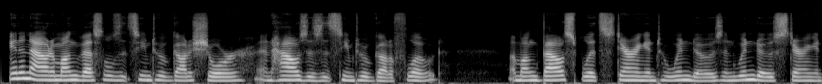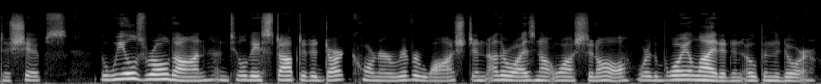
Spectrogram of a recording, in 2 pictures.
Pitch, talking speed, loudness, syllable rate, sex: 190 Hz, 200 wpm, -18 LUFS, 5.6 syllables/s, female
